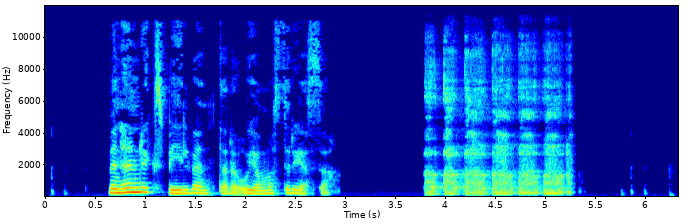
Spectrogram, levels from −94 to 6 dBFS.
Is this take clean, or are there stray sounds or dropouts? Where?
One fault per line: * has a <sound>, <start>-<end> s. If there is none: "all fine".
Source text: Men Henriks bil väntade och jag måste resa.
* has a cough, 3.8-5.3 s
